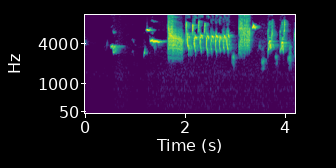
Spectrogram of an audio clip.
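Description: A song sparrow sings a few clear introductory notes, then a harsh buzz, a quick rattling trill and a jumble of bright high notes; the background is quiet.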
